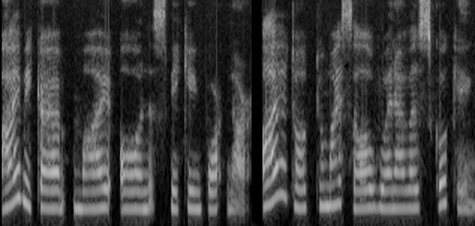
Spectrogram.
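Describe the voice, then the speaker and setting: A woman with a non-native accent talks at a very slow pace in a high pitch, her tone gentle, dark and mellow, with a dry, close sound that has no echo. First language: not English. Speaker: self-taught English learner. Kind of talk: casual talk to camera. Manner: gentle, soft-spoken.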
